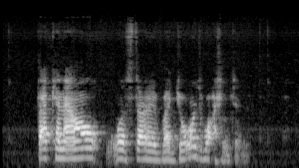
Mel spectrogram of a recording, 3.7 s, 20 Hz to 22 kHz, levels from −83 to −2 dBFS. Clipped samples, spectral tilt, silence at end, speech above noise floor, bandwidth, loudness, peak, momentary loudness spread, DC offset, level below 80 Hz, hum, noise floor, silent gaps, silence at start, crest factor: under 0.1%; -5 dB/octave; 0.75 s; 39 dB; 14.5 kHz; -16 LUFS; -2 dBFS; 13 LU; under 0.1%; -66 dBFS; none; -56 dBFS; none; 0.45 s; 16 dB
